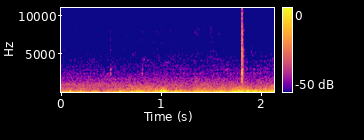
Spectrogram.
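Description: Wind buffeting the microphone with a low rumble, and near the end a single sharp crack of a cricket bat striking the ball.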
